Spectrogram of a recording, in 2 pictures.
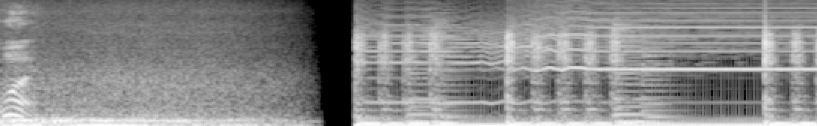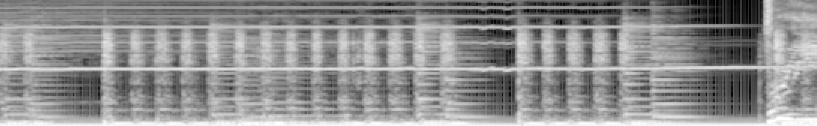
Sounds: Music, Speech

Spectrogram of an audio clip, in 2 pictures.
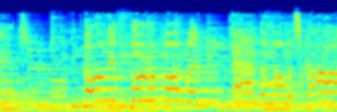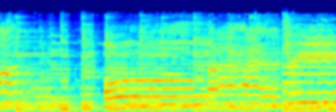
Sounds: Music

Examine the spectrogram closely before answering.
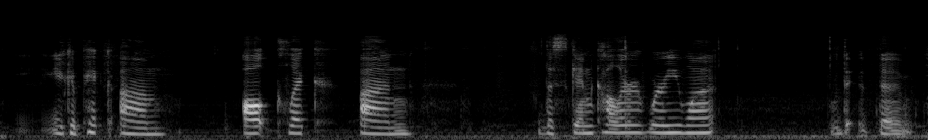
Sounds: Speech, inside a small room

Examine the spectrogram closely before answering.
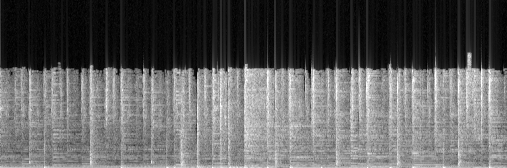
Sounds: Music

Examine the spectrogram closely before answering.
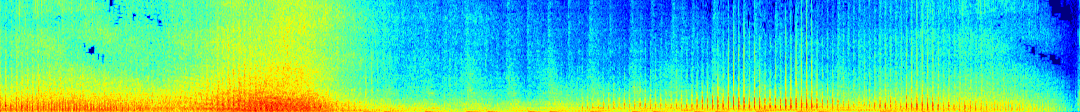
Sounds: Helicopter, Music

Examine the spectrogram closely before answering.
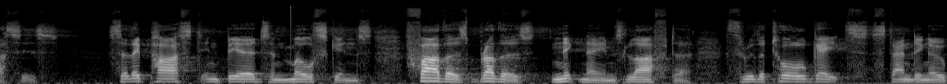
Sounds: Speech

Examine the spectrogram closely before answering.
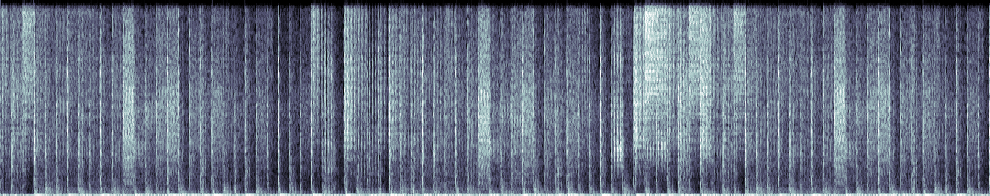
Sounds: Music

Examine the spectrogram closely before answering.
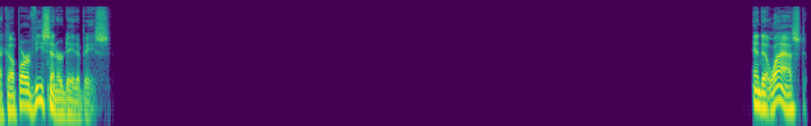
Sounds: Speech

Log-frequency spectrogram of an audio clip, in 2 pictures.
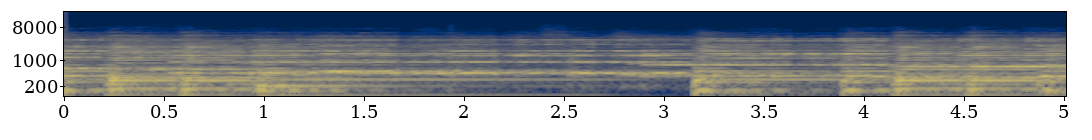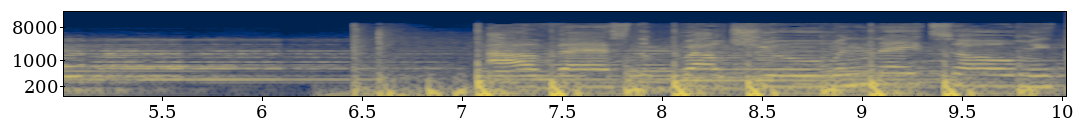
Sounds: Music

